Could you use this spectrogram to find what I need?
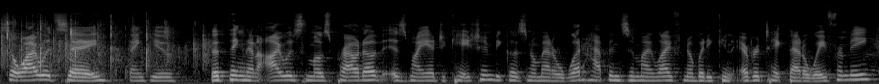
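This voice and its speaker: Noticeable background noise fills the recording. A woman talks at a fairly quick pace in a medium pitch with monotone, flat intonation. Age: 70s. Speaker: poker hall of famer, panelist. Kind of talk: panel discussion.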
